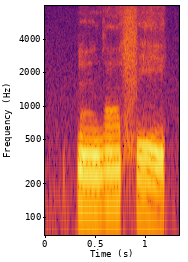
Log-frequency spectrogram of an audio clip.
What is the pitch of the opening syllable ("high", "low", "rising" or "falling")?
low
